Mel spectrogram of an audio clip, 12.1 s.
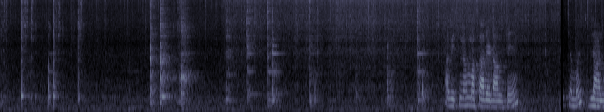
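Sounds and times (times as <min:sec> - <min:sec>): metal spoon scraping a pan: 0:00.0 - 0:01.8, 0:03.0 - 0:03.9, 0:04.5 - 0:08.8
onions sizzling in hot oil: 0:00.0 - 0:12.0.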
